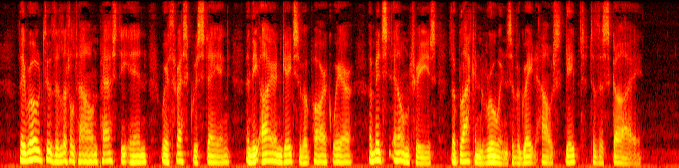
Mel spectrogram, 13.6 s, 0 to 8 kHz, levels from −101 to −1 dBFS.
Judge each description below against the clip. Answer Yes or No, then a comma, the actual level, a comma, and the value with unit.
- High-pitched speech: No, low, 115 Hz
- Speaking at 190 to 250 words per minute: No, average, 155 wpm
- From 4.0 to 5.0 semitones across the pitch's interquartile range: No, average, 3.3 semitones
